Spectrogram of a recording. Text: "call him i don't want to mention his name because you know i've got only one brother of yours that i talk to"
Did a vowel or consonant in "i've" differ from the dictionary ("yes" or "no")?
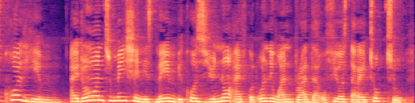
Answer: no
